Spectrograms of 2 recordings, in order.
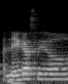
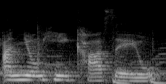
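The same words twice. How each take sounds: First: The sounds are reduced and run together casually. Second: Every sound is pronounced fully and carefully. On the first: The speaker calls it right. "They say" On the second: The speaker calls it wrong. "They don't say"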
